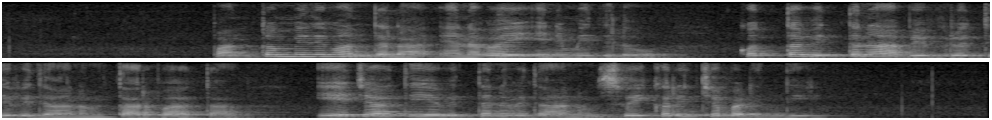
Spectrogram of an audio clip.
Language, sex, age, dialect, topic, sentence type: Telugu, female, 36-40, Utterandhra, agriculture, question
